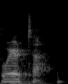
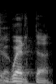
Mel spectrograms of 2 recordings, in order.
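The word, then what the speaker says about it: Huerta: pronunciation uh tanuk Hera I think it's herera y it's wera you don't pronounce the h bro I I I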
